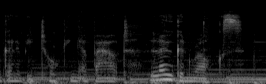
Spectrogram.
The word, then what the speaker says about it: Logan: the logan rock now really it should be pronounced logan from the cornish word log which i'm assured means to rock like a drunk person i'm not entirely sure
